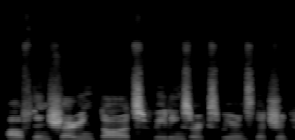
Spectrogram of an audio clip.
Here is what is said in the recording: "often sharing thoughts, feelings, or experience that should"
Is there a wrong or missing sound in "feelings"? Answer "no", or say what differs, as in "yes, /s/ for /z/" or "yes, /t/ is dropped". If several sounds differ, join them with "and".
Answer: yes, /s/ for /z/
